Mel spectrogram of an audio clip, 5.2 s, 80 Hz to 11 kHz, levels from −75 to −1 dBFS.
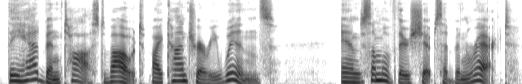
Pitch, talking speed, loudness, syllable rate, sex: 180 Hz, 185 wpm, -19 LUFS, 4.8 syllables/s, female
